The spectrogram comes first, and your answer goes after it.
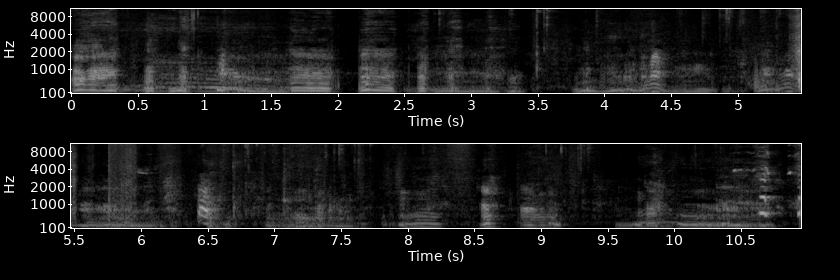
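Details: Playing Basset Hounds make a continuous stream of low, wavering growls and grumbling moans, rising and falling in pitch, with brief pauses and short sharper yaps scattered throughout; indoor sound.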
